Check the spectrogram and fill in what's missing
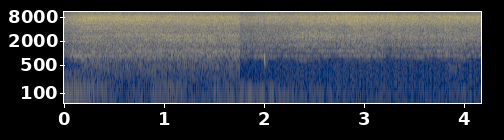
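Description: Mustard paste, green chilli paste, Kashmiri chilli and a little coriander-cumin fry in hot oil for a rui fish curry, a loud steady sizzle and hiss that briefly drops after a couple of seconds, then carries on.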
